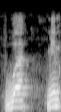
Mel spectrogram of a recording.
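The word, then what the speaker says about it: وَمَا: ওয়াও জবর ওয়া, ওয়া দুই ঠোঁট গোল হবে ওয়া। মিম আলিফ জবর মা, মা এক লিপ টেনে পড়তে হবে। কেন? মনে রাখবেন, মদের হরফ হলো তিনটি। জবরের বামে খালি আলিফ, জেরের বামে জজমলা ইয়া, পেশের বামে জজমলা ওয়াও হলে মদের হরফ হবে এক লিপ টেনে পড়তে হবে। তাহলে আমরা এখানে এক লিপ টেনে পড়বো ওয়া মা, ওয়া মা।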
